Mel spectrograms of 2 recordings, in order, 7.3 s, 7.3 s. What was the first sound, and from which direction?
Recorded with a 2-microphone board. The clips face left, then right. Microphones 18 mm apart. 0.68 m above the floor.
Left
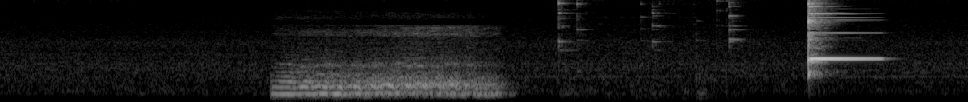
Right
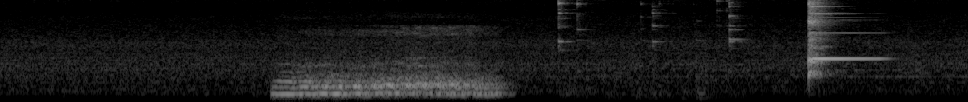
Laughter, 50° left (ahead or behind).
